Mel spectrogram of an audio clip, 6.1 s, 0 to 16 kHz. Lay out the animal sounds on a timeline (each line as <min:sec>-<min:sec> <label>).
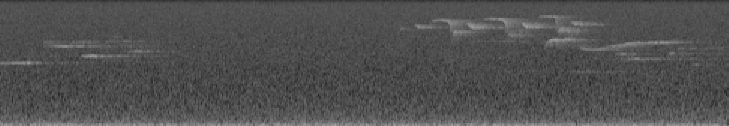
0:00.0-0:01.5 Hermit Thrush (Catharus guttatus)
0:03.1-0:05.0 Blackburnian Warbler (Setophaga fusca)
0:04.5-0:05.8 Eastern Wood-Pewee (Contopus virens)
0:04.7-0:06.1 Hermit Thrush (Catharus guttatus)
